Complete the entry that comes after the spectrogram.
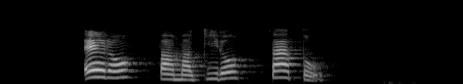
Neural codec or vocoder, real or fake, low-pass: autoencoder, 48 kHz, 128 numbers a frame, DAC-VAE, trained on Japanese speech; fake; 5.4 kHz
